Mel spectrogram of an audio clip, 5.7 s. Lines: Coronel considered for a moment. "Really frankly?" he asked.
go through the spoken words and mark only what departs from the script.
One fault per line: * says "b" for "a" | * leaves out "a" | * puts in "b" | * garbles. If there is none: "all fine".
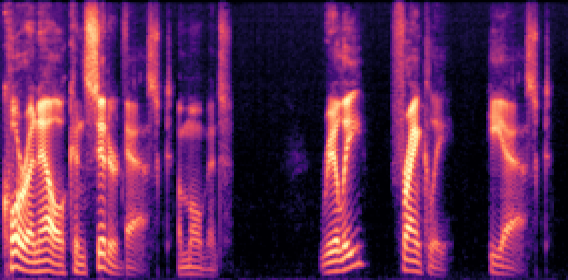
* says "asked" for "for"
